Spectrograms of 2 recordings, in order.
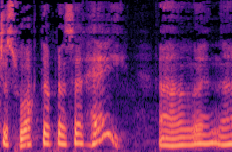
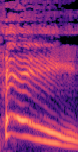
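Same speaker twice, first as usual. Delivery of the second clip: put-on, extra bright, sunny, drawn-out voice; 7 semitones higher than usual. Retelling how a passing guy greeted them: imitating an extra bright greeting. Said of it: "he got extra bright on me".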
